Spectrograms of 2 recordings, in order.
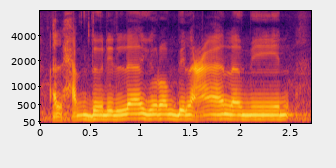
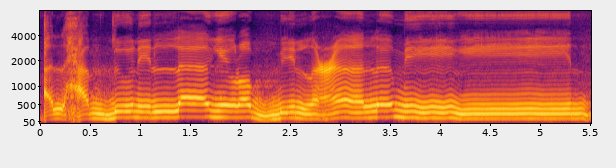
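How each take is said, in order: First: The last vowel is held for two beats. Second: The last vowel is held for four beats. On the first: "mat aridnya dibaca dua harokat" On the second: "Empat itu boleh"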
